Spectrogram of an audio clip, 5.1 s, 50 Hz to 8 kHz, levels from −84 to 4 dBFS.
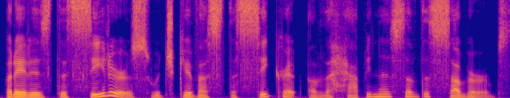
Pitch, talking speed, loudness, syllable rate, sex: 170 Hz, 190 wpm, -20 LUFS, 4.5 syllables/s, female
